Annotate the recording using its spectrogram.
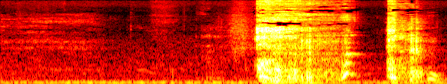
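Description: A person coughs twice about a second in: a louder, longer cough, then a short second one.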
